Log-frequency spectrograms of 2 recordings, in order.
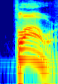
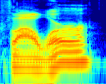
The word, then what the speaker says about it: flower: Flower. Flower. Flower. Flower. Flower. It It's two syllables. It is two syllables.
